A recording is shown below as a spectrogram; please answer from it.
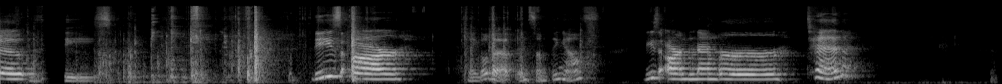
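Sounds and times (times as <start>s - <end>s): rustling of objects: 0.0s - 6.2s.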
